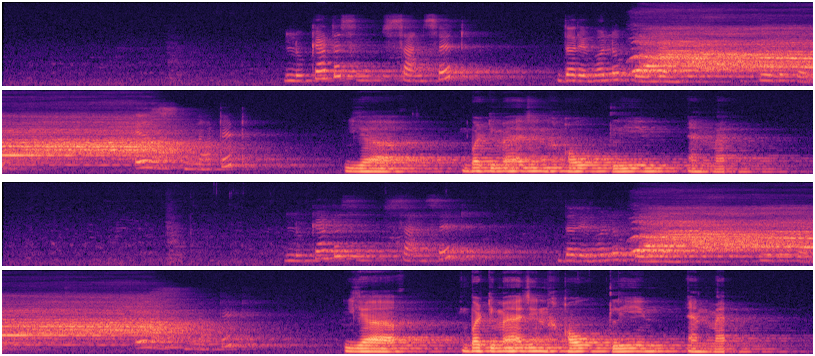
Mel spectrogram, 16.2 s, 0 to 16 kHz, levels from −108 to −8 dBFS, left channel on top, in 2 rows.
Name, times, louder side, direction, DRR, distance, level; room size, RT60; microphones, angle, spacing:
voice 1, 2.8-4.7 5.6-6.8 7.6-8.3 9.4-10.6, left 4 dB, 75° left, 8 dB, 0.5 m, -39 dB
Screaming, 6.2-10.0, left 2 dB, 25° left, 0.8 m, -30 dB
voice 2, 11.5-12.1 12.7-14.7 15.0-15.3, right 3 dB, 55° right, 9 dB, 0.4 m, -27 dB
13.0 x 4.9 x 2.7 m, 2.4 s
head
